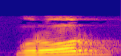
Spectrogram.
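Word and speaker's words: Gurur (غرور): Gurur. Ini barakallahu fikum. Rasukun. Sebelumnya dhamma. Cara bacanya dengan tafkhim. Tafkhim itu tebal. Gurur. Kalau gurur. Ini tipis. Gurur. Tebal.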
